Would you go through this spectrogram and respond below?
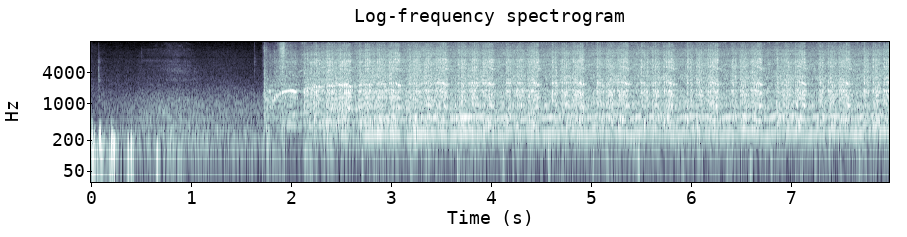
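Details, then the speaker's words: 1990 Honda Civic Si, engine warm, cranking compression test: starter engages, then a steady cranking whir with even pulses about twice a second and uniform compression; cylinder one about 160, the rest around 150, so compression is not the issue. "good 149 ish so the compression test seems okay so number one 160 the rest right around 150 it's not too much of a variance from them but I don't think compression is the issue"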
